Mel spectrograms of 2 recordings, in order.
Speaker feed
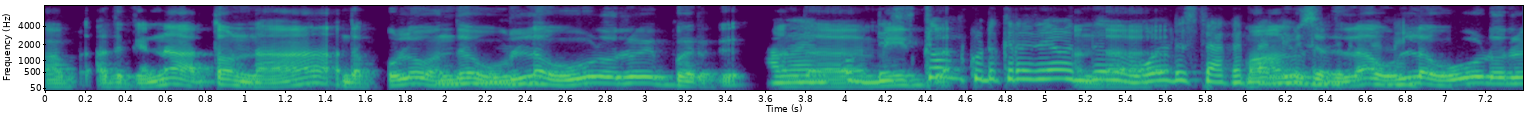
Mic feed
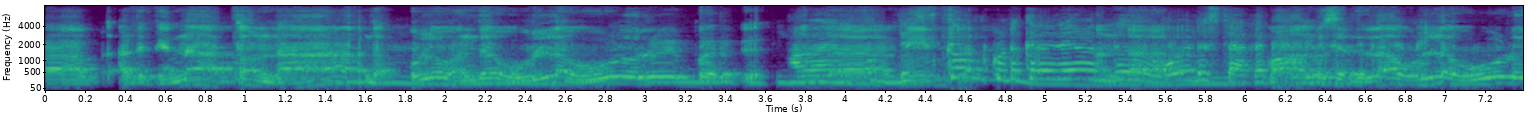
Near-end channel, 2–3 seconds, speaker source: both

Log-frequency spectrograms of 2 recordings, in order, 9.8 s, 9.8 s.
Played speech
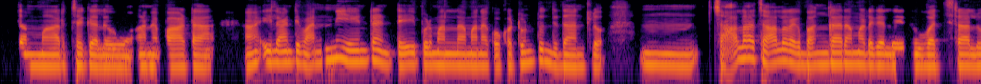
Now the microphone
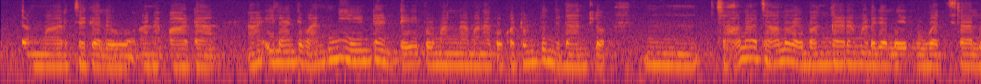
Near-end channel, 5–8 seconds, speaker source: echo only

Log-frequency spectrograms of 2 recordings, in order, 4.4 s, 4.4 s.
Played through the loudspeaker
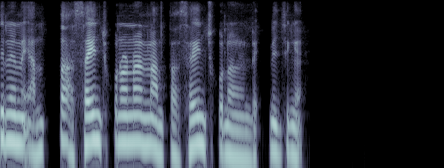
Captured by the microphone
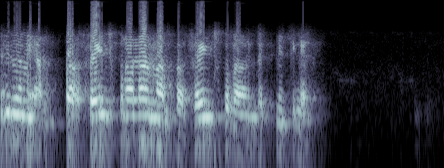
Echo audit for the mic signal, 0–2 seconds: echo only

